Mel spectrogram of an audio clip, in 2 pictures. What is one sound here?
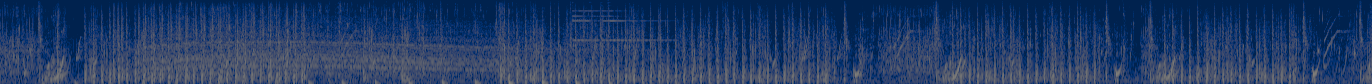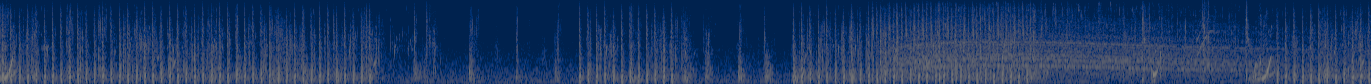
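Ink sprays and splatters in quick bursts from a game character's blaster.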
